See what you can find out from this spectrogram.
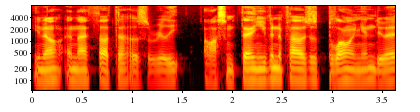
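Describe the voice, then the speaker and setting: A man speaks very fast with an American accent and a fairly low pitch. The recording is very clean and dry, close with no echo, over a silent background. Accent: Upper Midwest, faint. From Wisconsin (Appleton area). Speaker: singer-songwriter. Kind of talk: audience Q&A. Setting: live venue with audience. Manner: hesitant, many fillers.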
